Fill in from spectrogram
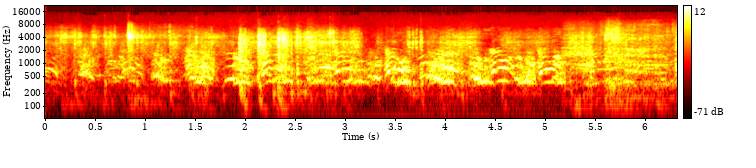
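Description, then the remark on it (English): Several dogs bark and yelp in a loud, overlapping frenzy as they break through a barricaded lodge door, the excited barking continuing without a break, with some whimpering mixed in. “the dogs break through the barricaded door”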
